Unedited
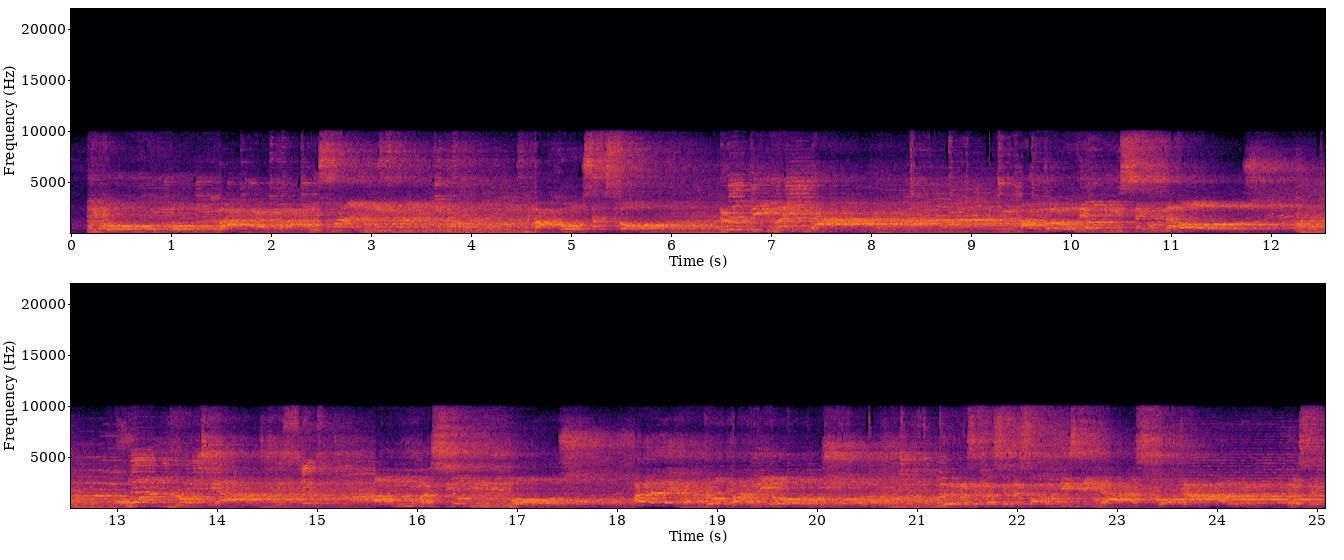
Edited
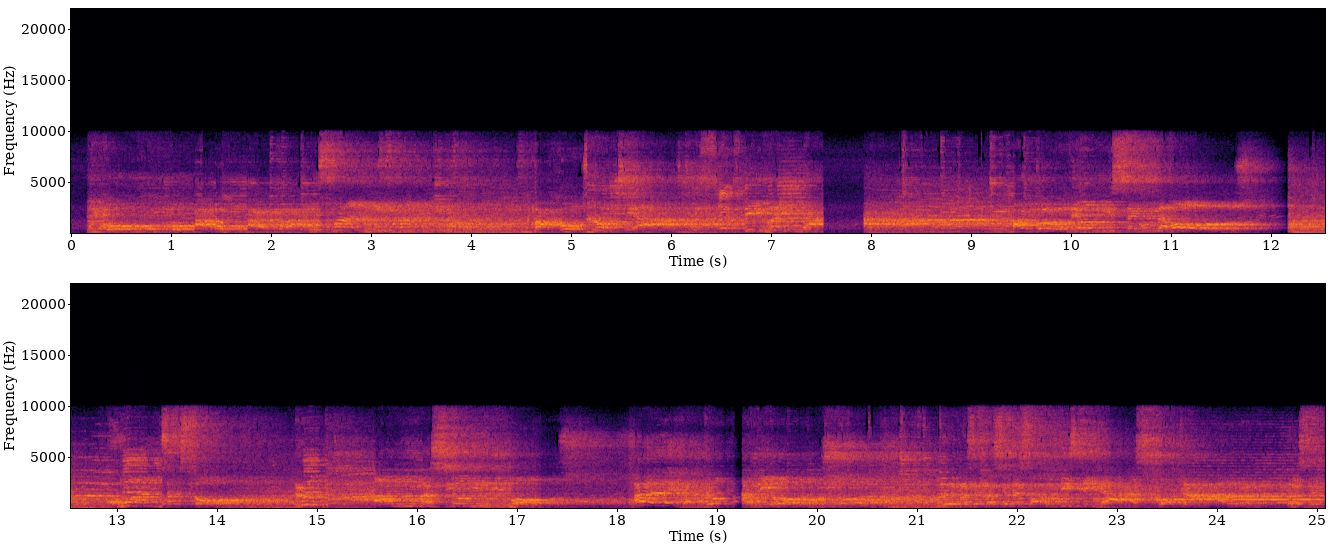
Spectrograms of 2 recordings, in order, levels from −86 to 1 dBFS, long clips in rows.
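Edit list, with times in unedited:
0:01.24–0:01.77: reverse
0:05.16–0:06.82: swap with 0:13.53–0:15.11
0:07.60–0:08.01: fill with room tone
0:11.80–0:12.25: fade out
0:17.24–0:18.12: clip gain −5 dB
0:18.91–0:19.25: fade out

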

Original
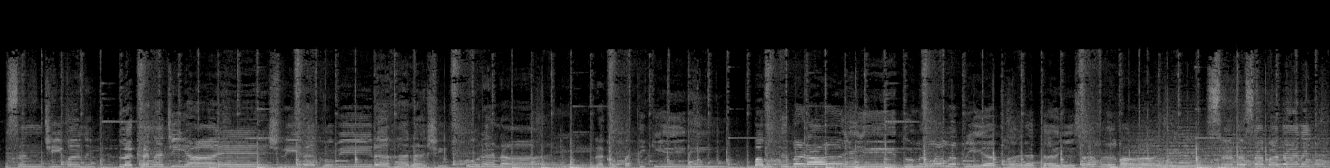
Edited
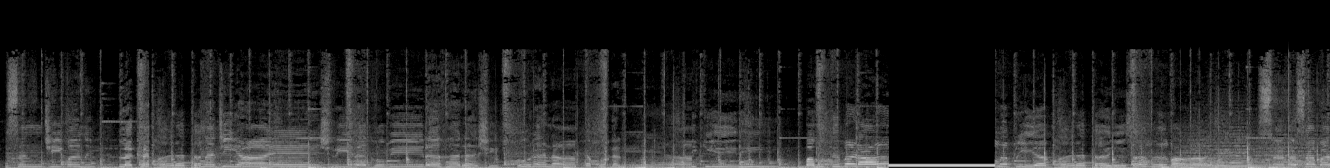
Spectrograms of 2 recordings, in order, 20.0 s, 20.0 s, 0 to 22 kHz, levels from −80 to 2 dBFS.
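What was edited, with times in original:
0:07.85–0:09.60: reverse
0:12.55–0:14.15: beep over 405 Hz −16 dBFS
0:14.97–0:15.74: duplicate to 0:02.23

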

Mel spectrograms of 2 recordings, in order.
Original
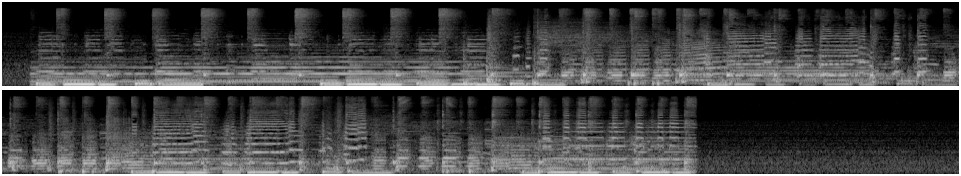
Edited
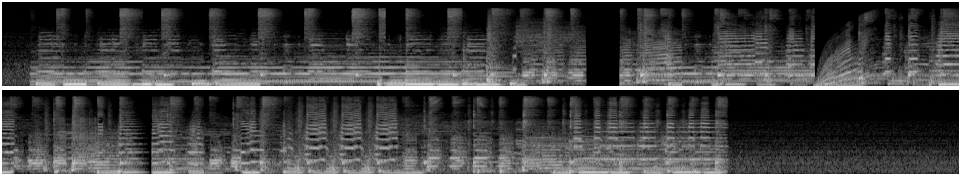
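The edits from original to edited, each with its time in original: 0:02.12–0:02.42: duplicate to 0:07.19
0:03.20–0:03.47: reverse
0:04.03–0:04.60: move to 0:00.84
0:05.14–0:05.53: remove
0:06.23–0:06.57: silence
0:08.21: tape start 0.63 s
0:09.36–0:09.73: swap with 0:11.93–0:12.35
0:10.25–0:10.55: remove
0:11.06–0:11.41: fade out and dull
0:12.85–0:13.20: repeat, 3 plays

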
